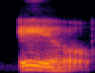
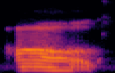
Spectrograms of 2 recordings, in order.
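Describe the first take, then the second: First: The vowel sounds like 'eh' in 'bell'. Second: The vowel sounds like 'ah' in 'father'. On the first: The speaker calls it wrong. "you hear it mispronounced L" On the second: The speaker calls it right. "but it's actually all"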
